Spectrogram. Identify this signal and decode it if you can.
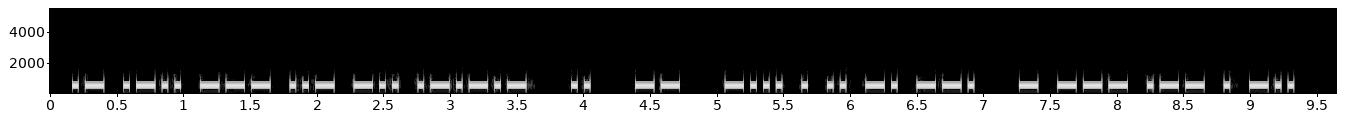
Morse code, heard as a keyed tone, about 25 wpm, 600 Hz. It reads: ALOUD. I M BEING TOWED
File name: the old man and the sea part 1 25wpm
